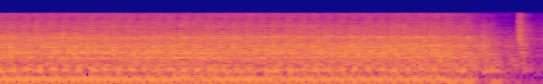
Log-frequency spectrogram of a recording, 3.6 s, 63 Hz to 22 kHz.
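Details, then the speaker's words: Yamaha Fazer 250 after an engine rebuild fixing a loose cylinder liner, knocking and oil burning, and a worn timing chain: quick, even pulsing beat at steady revs, no knock; normal quiet running. "tatá silencioso motor cassinense onde está bacana agora"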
